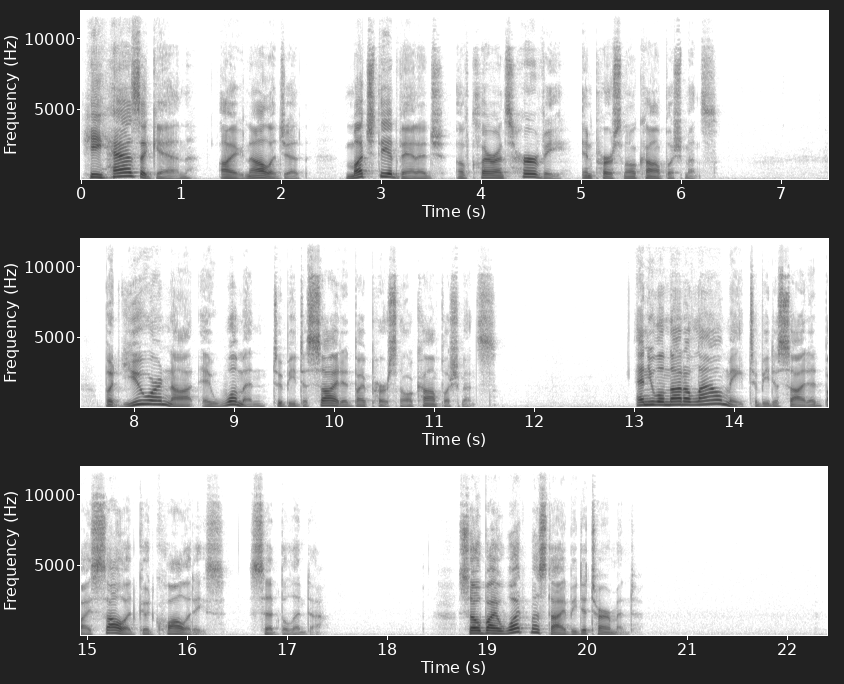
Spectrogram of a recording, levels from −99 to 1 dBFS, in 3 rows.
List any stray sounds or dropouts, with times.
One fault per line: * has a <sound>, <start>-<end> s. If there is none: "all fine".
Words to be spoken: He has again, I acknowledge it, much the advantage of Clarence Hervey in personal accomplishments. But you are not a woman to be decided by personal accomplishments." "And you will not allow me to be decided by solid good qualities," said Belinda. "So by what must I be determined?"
all fine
